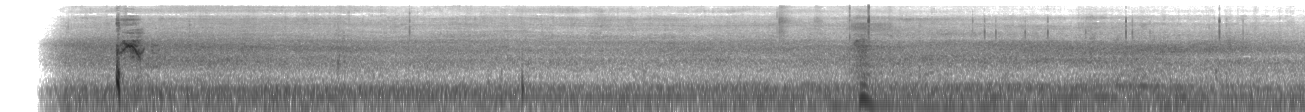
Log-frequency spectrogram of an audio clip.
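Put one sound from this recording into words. A lawn sprinkler hisses steadily outdoors.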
